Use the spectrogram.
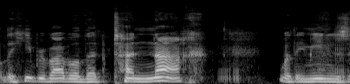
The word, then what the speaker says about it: Tanakh: And then finally, the K, a K when it's at the end of a word is really more of like a KH sound. That's why the H is there.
